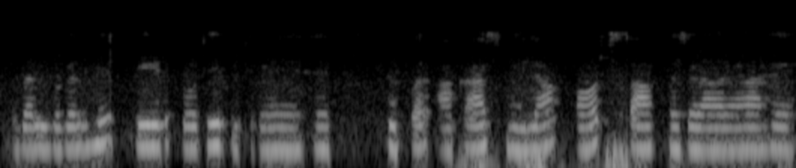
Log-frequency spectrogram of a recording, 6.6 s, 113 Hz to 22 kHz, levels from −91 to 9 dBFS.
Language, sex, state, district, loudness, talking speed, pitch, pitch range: Hindi, female, Chhattisgarh, Sukma, -39 LUFS, 135 wpm, 210 Hz, 205-220 Hz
